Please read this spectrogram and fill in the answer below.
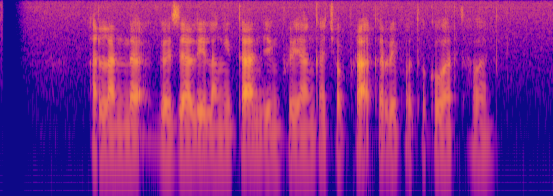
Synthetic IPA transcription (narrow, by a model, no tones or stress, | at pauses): ʔarlandaʔɡazalilaŋit̪and͡ʒɨŋpɾijaŋkat͡ʃɔpɾa̰kɨrdipɔ̰t̪ɔkəwart̪awan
